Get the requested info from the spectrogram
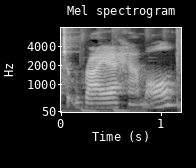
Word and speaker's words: Rhia Hamel: My username there is at Rhia Hamel. That's spelled R H I A H A M E L.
